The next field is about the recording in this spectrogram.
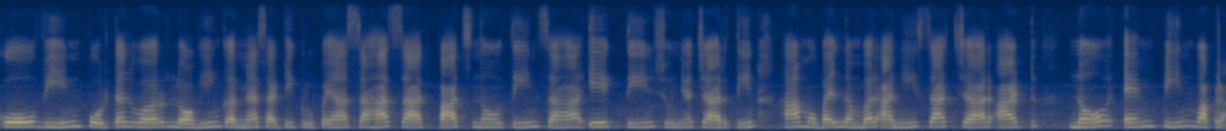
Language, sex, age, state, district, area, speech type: Marathi, female, 18-30, Maharashtra, Wardha, rural, read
